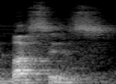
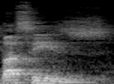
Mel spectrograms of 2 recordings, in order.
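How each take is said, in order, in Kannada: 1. ಎರಡನೇ ಸ್ವರ ಚಿಕ್ಕ, ದುರ್ಬಲ 'uh' ಆಗಿದೆ. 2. ಎರಡನೇ ಸ್ವರ 'ee' ತರ ಉಚ್ಚಾರ ಆಗುತ್ತೆ. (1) "ಇದು ವಿಚಿತ್ರ ಅಂತ ಅನ್ಸುತ್ತೆ, ಬಟ್ ಹಾಗೆ ಹೇಳುದು" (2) "ಬಸ್ಸೀಸ್ ಅಂತ ಹೇಳಂಗಿಲ್ಲ"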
